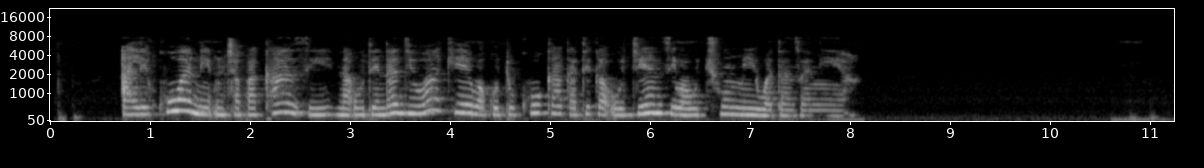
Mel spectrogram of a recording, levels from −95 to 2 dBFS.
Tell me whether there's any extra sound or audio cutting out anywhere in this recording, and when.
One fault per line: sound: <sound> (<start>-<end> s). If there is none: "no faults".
no faults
